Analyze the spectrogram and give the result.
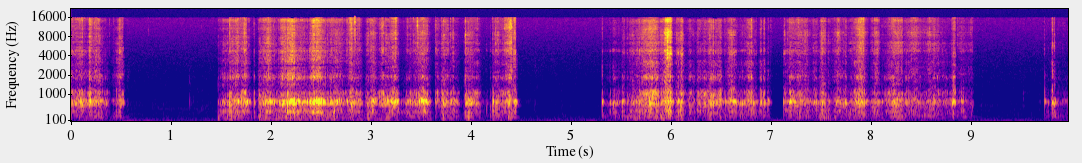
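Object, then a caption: Cardboard tube. Metal tweezers held in both hands scratch and tap along a long, hollow, empty brown cardboard tube with tape bands, lying on a bedsheet with a microphone inside, working toward the ends. Bursts of dry scraping and rubbing carry a hollow, boxy resonance around 750 Hz, broken by brief quiet pauses.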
